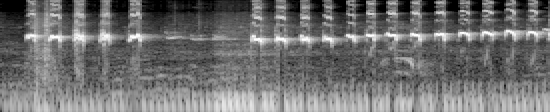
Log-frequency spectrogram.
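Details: Greater green leafbird 'tembakan' song used as a lure: a handful of loud, clipped ringing notes, a soft trailing note and a low rumbling background, then a long steady series of sharp notes about four per second.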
